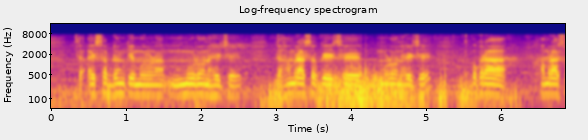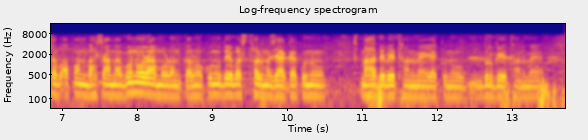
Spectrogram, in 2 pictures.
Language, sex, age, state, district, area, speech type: Maithili, male, 45-60, Bihar, Araria, urban, spontaneous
